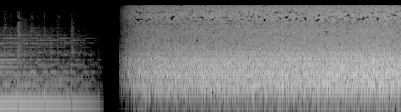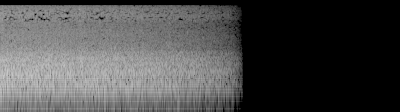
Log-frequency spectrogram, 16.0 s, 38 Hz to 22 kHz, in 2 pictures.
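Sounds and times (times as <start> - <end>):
water rushing over boulders: 2.4 - 12.9.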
